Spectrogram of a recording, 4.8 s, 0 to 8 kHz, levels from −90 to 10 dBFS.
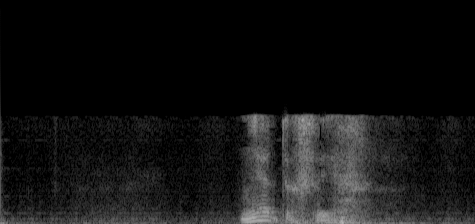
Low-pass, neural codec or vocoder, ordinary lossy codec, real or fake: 7.2 kHz; codec, 16 kHz, 1.1 kbps, Voila-Tokenizer; AAC, 16 kbps; fake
